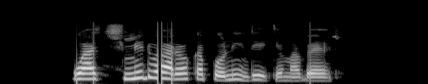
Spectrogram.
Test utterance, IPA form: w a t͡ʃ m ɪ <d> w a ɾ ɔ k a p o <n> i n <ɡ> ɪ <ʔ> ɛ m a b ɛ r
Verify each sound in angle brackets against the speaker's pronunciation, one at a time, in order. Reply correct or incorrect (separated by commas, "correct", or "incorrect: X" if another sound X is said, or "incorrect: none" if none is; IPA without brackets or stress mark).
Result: correct, correct, incorrect: d, incorrect: k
